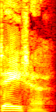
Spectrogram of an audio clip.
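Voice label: "data", English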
